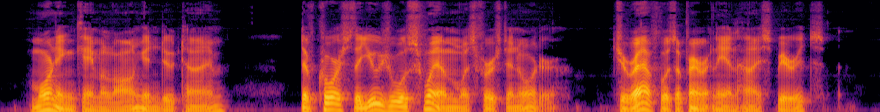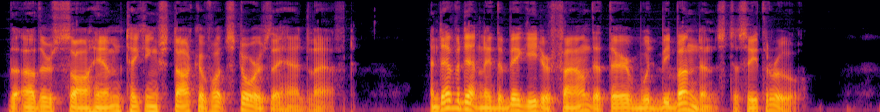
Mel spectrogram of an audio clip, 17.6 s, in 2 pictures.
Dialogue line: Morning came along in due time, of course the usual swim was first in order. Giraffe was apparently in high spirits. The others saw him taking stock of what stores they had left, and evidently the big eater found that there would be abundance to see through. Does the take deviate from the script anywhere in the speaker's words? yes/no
no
